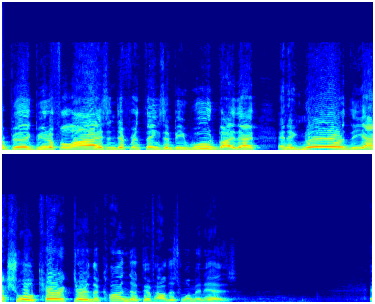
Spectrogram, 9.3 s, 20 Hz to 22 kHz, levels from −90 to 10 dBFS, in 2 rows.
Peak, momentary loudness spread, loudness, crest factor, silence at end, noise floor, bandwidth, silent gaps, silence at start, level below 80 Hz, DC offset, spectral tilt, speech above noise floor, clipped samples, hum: -16 dBFS; 13 LU; -27 LUFS; 12 dB; 0 s; -75 dBFS; 14 kHz; none; 0 s; -72 dBFS; under 0.1%; -5 dB/octave; 49 dB; under 0.1%; none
